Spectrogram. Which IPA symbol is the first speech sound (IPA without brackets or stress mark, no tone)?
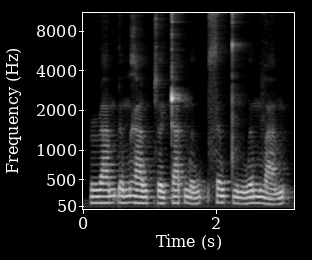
ɹ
